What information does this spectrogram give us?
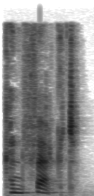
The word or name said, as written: Confect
